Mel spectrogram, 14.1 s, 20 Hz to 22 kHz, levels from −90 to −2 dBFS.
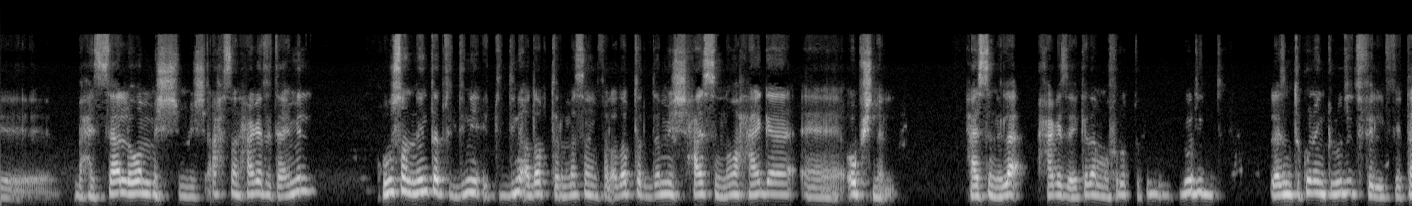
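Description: Faint, delayed scraps of the speech return at 3.53–3.69 s, 12.33–12.42 s and 13.84–13.91 s, each trailing the original by 494 ms and sitting roughly 30 to 35 dB below it, brief. These are echo leak. The likely cause is a far end playing the call over a loudspeaker, where the echo canceller failed to fully remove what its microphone picked up and sent that residue back.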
